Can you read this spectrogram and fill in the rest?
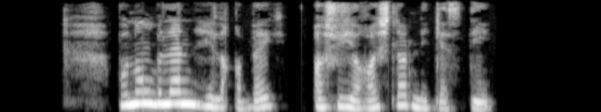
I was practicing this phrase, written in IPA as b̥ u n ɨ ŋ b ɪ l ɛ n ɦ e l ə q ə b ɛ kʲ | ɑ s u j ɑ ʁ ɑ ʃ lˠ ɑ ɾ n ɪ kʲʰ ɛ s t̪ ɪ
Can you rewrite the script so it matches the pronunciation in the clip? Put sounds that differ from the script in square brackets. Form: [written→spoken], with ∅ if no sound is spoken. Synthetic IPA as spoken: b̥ u n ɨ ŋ b ɪ l ɛ n ɦ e l ə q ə b ɛ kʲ | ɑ [s→ʃ] u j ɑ ʁ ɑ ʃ lˠ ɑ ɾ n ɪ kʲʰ ɛ s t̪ ɪ

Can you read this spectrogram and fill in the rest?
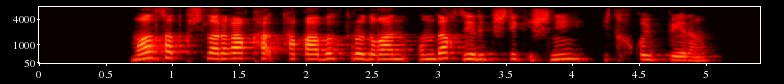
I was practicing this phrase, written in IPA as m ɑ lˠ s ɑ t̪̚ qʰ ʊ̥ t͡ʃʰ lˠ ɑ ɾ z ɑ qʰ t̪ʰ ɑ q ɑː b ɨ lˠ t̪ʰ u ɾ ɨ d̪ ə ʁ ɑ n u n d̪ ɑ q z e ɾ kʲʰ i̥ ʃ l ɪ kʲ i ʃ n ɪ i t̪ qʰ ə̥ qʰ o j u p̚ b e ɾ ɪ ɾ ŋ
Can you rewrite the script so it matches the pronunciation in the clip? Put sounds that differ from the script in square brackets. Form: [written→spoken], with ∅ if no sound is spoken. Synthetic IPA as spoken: m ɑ lˠ s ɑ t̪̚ qʰ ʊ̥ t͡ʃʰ lˠ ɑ ɾ [z→ʁ] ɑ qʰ t̪ʰ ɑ q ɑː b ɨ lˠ t̪ʰ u ɾ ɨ d̪ ə ʁ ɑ n u n d̪ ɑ q z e ɾ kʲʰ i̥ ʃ l ɪ kʲ i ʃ n ɪ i t̪ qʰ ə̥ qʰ o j u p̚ b e ɾ ɪ [ɾ→∅] ŋ

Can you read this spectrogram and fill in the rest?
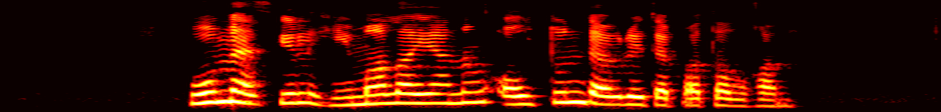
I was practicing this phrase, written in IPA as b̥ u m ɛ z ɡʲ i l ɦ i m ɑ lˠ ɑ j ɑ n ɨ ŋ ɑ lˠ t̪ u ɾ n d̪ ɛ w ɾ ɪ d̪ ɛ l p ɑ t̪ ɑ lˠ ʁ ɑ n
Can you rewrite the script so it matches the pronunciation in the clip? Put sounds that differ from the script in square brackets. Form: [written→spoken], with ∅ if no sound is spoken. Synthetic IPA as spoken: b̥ u m ɛ z ɡʲ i l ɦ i m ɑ lˠ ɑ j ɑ n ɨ ŋ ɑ lˠ t̪ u [ɾ→∅] n d̪ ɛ w ɾ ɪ d̪ ɛ [l→∅] p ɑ t̪ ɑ lˠ ʁ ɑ n

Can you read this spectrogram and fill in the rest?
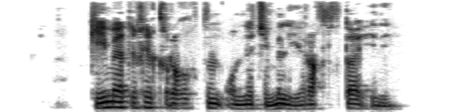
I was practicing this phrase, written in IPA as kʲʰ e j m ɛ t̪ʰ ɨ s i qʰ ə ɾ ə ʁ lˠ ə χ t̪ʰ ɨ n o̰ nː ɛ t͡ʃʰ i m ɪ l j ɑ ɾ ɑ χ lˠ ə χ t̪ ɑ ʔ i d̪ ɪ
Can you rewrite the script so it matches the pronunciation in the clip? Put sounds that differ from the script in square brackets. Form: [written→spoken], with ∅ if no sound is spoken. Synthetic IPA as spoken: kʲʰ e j m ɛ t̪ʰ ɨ [s→χ] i qʰ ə ɾ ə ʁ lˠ ə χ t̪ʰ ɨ n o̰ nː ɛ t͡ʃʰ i m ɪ l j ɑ ɾ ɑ χ lˠ ə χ t̪ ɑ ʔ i d̪ ɪ

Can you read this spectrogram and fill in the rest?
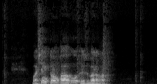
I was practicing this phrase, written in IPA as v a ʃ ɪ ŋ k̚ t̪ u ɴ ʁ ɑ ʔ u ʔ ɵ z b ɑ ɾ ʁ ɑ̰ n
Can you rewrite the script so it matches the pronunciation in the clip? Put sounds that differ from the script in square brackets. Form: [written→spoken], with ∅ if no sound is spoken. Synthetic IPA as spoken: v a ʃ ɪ ŋ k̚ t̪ [u→o] ɴ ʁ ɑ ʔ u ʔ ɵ z b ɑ ɾ ʁ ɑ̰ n

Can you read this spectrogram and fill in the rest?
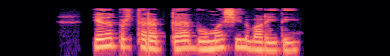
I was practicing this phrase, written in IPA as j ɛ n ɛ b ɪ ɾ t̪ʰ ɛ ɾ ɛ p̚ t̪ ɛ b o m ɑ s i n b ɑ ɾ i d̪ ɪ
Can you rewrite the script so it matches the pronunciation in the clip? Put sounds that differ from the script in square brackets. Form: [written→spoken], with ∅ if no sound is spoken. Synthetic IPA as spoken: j ɛ n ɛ b ɪ ɾ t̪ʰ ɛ ɾ ɛ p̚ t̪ ɛ b [o→u] m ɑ [s→ʃ] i n b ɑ ɾ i d̪ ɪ

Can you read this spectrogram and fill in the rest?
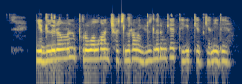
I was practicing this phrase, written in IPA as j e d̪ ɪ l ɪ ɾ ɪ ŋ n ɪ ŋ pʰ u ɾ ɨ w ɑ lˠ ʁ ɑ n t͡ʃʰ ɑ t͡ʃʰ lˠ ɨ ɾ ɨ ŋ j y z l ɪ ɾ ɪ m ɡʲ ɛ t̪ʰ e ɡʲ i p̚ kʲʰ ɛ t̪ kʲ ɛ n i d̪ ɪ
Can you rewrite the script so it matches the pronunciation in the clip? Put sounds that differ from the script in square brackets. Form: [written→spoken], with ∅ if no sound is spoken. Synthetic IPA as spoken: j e d̪ ɪ l ɪ ɾ ɪ ŋ n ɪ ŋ pʰ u ɾ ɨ w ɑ lˠ ʁ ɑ n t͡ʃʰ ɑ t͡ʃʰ lˠ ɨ ɾ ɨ ŋ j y z l ɪ ɾ ɪ m ɡʲ ɛ t̪ʰ e ɡʲ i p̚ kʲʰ ɛ t̪ kʲ ɛ n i d̪ ɪ

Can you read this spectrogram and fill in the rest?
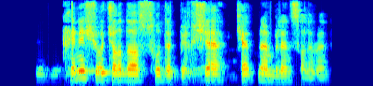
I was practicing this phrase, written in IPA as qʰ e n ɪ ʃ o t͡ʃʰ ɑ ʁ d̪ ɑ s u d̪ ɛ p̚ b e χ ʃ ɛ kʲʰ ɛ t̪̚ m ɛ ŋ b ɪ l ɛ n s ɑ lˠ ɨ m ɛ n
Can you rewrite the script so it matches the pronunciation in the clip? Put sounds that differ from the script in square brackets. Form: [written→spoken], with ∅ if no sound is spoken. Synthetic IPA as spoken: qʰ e n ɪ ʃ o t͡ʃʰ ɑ ʁ d̪ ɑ s u d̪ ɛ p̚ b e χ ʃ ɛ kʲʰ ɛ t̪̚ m ɛ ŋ b ɪ l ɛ n s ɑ lˠ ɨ m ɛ n

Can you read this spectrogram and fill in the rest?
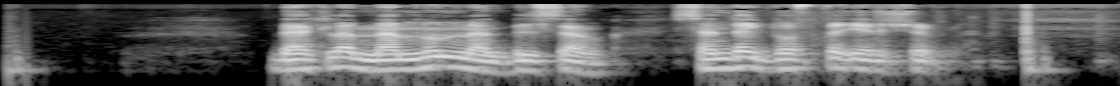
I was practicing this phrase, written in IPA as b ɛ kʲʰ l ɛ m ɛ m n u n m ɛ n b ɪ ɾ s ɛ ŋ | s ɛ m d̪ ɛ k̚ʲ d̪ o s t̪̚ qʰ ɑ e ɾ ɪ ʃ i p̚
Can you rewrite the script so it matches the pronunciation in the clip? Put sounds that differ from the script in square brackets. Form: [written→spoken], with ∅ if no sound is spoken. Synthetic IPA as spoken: b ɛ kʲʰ l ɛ m ɛ m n u n m ɛ n b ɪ [ɾ→l] s ɛ ŋ | s ɛ [m→n] d̪ ɛ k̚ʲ d̪ o s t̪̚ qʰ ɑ e ɾ ɪ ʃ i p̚

